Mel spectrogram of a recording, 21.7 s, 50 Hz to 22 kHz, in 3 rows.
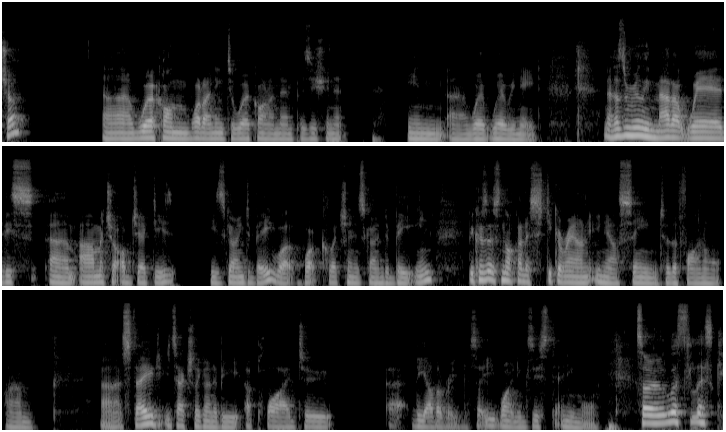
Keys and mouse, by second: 5.3 click.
